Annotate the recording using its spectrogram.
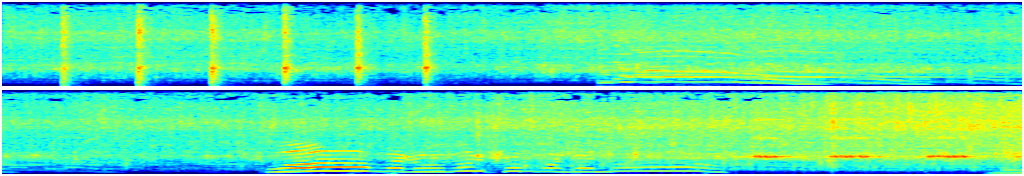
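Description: Oil sizzles in a frying pan.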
